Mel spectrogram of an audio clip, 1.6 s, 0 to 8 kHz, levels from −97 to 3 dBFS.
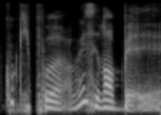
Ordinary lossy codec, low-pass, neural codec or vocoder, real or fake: none; 7.2 kHz; codec, 16 kHz, 4 kbps, X-Codec, HuBERT features, trained on balanced general audio; fake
